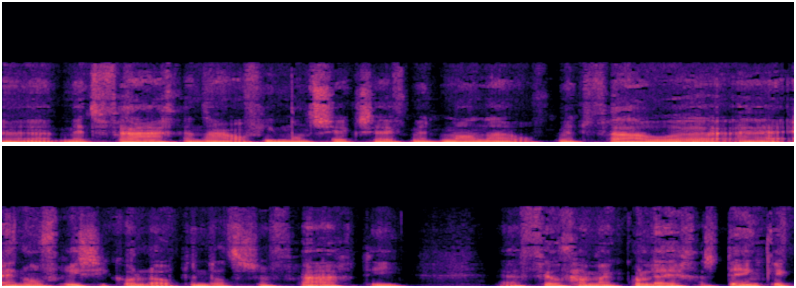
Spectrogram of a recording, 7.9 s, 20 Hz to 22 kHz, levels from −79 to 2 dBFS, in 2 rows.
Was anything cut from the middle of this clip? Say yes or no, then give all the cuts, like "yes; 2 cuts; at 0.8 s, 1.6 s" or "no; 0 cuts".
no; 0 cuts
